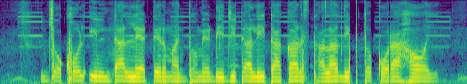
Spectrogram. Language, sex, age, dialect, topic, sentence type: Bengali, male, 18-24, Jharkhandi, banking, statement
